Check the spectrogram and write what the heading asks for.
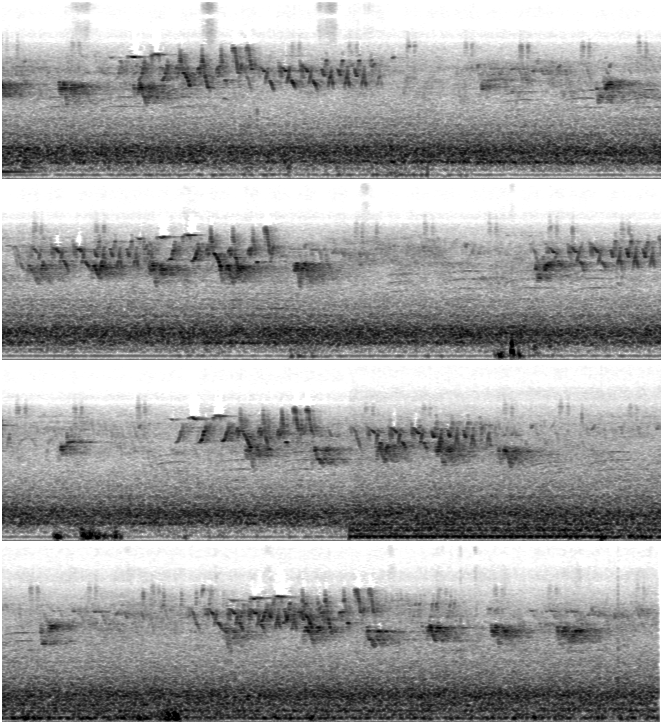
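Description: Birdsong over a steady outdoor background hiss. A songbird sings a phrase of quick high notes every eight or nine seconds, with shorter chirps between. A faint low rumble joins about two-thirds of the way through.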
